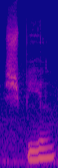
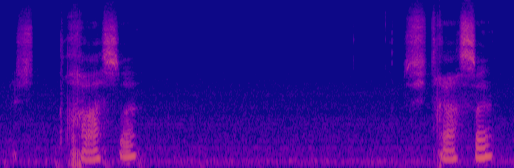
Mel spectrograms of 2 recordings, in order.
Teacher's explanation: Sp and st are different because they're almost similar, but instead of saying sp and st, it's sh and then p and then st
